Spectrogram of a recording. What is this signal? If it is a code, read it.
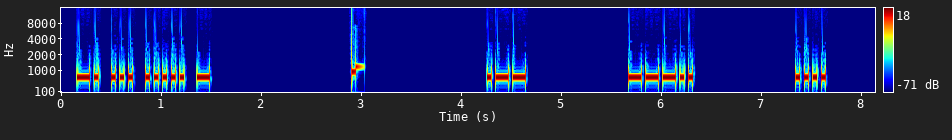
Morse code, heard as a keyed tone, about 28 wpm, spaced as for 14 wpm, 700 Hz. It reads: NS5T W8H
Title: USA Call Signs - 4 Characters - 8x Character Spacing - 28wpm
